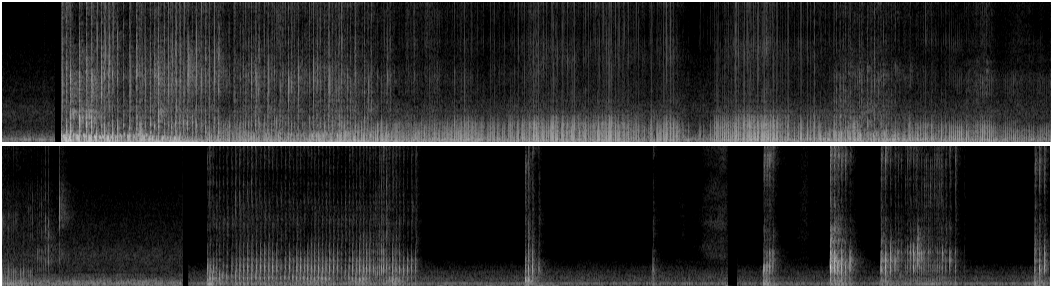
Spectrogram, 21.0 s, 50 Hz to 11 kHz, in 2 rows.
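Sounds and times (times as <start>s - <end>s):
long fart: 0.6s - 11.0s, 12.5s - 14.7s, 18.8s - 20.1s.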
